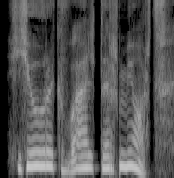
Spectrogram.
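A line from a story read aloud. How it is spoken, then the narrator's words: Hoarse repetition. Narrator (Russian): хрипло повторила она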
